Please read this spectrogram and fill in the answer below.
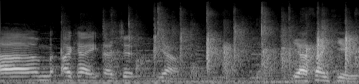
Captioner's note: everyone claps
